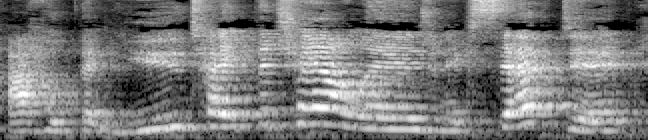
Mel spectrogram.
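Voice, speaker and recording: Woman, children's read-aloud host. Higher-pitched, unhurried, enthusiastic with young listeners. Very echoey, distant mic. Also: animated, fairly bright tone. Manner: addresses children, enthusiastic asides. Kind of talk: children's picture book read-aloud with asides. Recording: echoey room, distant microphone.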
